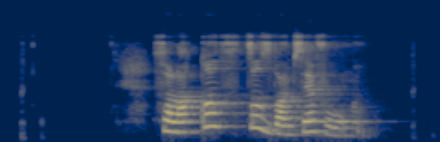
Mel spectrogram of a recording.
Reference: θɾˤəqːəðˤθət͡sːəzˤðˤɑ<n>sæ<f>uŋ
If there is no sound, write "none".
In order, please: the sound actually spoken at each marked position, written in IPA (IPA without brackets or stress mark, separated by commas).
m, f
